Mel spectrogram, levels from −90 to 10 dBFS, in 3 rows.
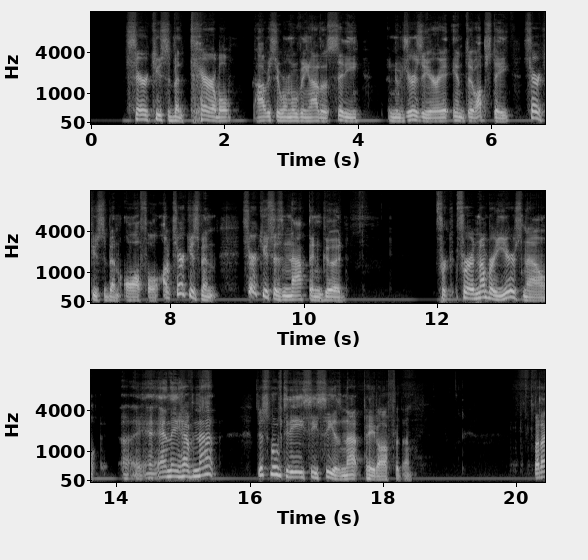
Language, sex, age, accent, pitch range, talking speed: English, male, 60-79, American, 120-125 Hz, 145 wpm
